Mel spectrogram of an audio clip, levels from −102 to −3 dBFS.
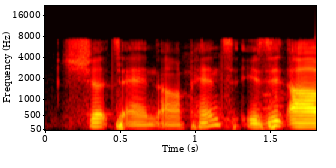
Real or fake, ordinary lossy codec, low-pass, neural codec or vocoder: real; none; 7.2 kHz; none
